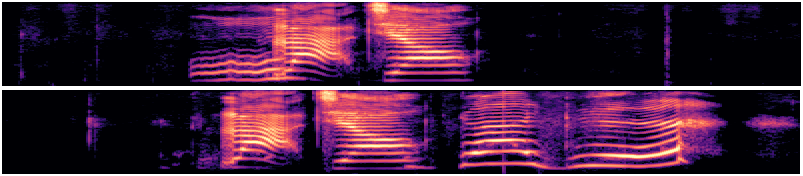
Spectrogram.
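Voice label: "chili pepper", Mandarin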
